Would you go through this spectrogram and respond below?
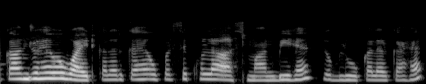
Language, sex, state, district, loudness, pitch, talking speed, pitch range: Hindi, female, Himachal Pradesh, Shimla, -19 LUFS, 225 Hz, 240 wpm, 205-245 Hz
